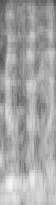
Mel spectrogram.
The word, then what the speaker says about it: Newfoundland: get you newfoundland see i said it right newfoundland yeah newfoundland newfoundland i'd like to hear backwoods pronounced happy birthday i don't want to say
